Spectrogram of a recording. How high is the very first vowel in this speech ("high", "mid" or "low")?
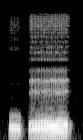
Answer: high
